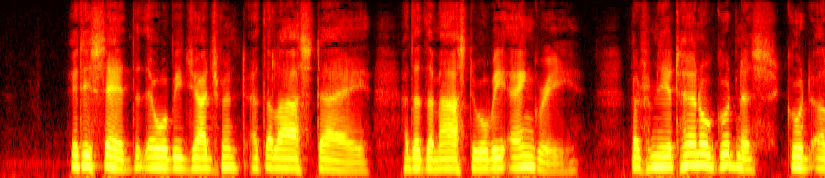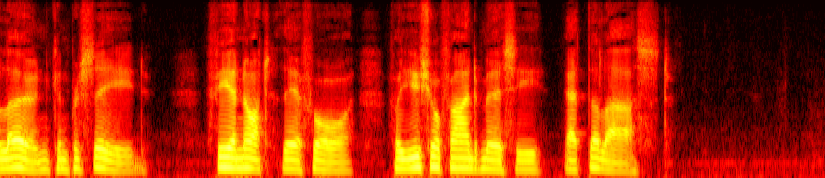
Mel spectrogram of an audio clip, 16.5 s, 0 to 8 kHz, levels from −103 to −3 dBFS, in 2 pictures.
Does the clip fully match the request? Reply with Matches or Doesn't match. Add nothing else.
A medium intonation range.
Matches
